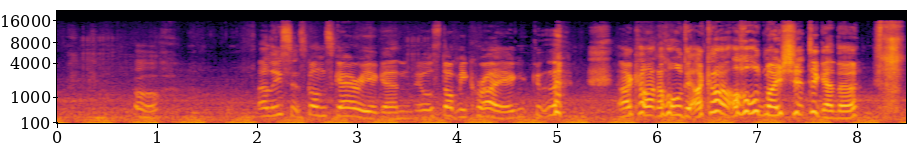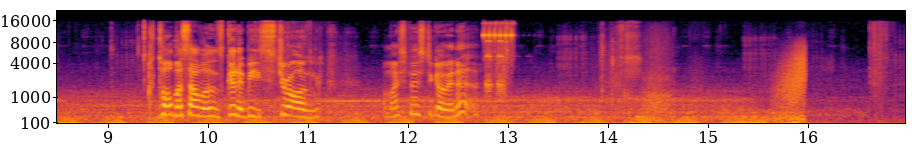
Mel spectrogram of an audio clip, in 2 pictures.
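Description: A young woman sobs and speaks tearfully into a close microphone.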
